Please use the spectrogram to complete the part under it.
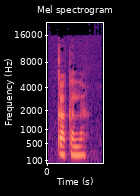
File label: shout, Ho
